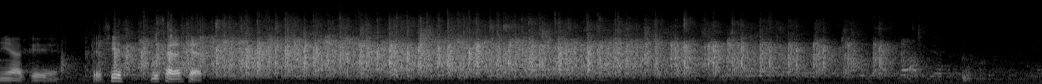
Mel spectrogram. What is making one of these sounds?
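An audience applauds loudly, then the clapping fades.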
